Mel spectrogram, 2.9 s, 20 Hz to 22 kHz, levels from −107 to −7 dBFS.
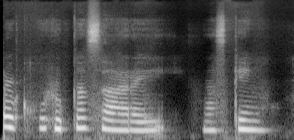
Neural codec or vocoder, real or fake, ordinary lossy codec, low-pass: codec, 44.1 kHz, 2.6 kbps, DAC; fake; none; none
